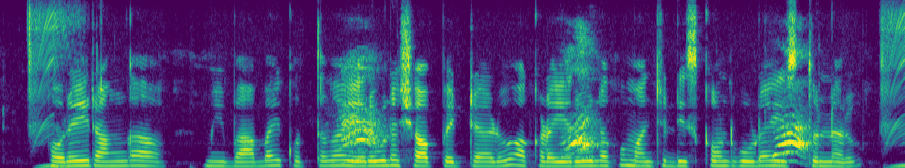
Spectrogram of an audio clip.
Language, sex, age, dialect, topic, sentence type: Telugu, female, 31-35, Telangana, agriculture, statement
